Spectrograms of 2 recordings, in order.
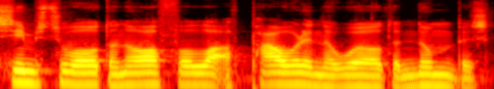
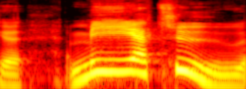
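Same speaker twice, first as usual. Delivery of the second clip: Italian-American mobster film-style accent; 8 semitones higher, 6 dB louder than usual. Reading a car's number plate as a phrase, in a mock italian accent. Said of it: "but in an Italian sort of way".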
